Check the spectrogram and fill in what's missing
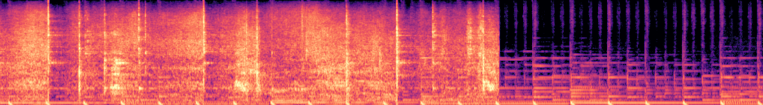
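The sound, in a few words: sauteing mutton with cooked onion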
